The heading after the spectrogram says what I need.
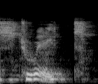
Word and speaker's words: straight: Two more words, naughty and straight. So these are in the middle. They are followed by a T, naughty and straight. So in all of those words, we have a silent G and a silent H together as one grapheme. And this grapheme is not pronounced.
